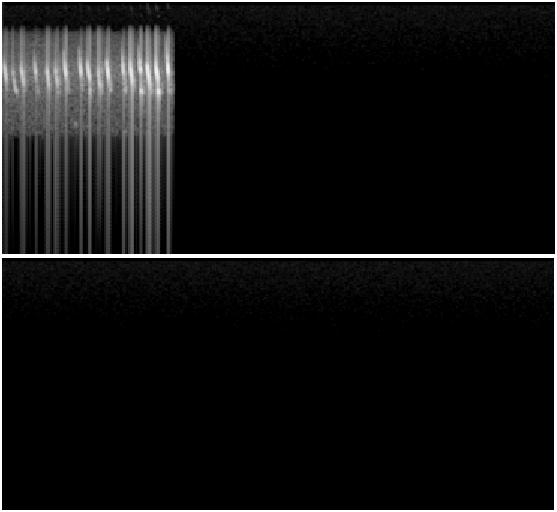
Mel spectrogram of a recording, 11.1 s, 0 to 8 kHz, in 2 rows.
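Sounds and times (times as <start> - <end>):
Myotis bat calls: 0.0 - 1.7.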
